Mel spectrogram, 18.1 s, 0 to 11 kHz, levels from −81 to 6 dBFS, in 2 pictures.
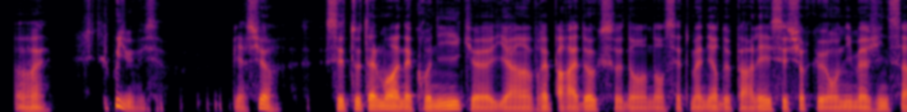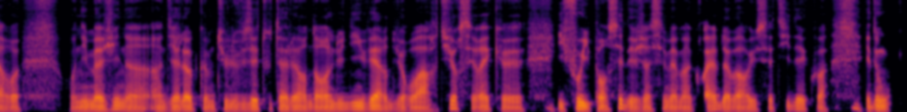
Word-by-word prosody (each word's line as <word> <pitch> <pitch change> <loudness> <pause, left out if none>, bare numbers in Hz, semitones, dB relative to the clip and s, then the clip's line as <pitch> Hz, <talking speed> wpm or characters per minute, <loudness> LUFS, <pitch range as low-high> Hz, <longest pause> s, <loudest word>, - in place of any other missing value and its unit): Ouais. 75 -1 -1 0.7
Oui - - +2
mais - - -12
c'est - - -11 0.7
bien 80 0 -4
sûr, - - +1 0.5
c'est - - +2
totalement 100 0 +4
anachronique, 90 +4 +2
heu, 80 0 +3
il 80 - -1
y 80 - 0
a 80 0 +2
un 80 0 +1
vrai 90 +3 0
paradoxe 85 +1 +1
dans 75 -1 -3
dans 75 -1 -4
cette 75 - -5
manière 80 +2 0
de 80 -2 -2
parler. 75 +5 0
C'est - - 0
sûr - - 0
qu'on 80 -1 0
imagine, 80 +4 0
ça 85 0 0
re 80 0 -1 0.5
on 75 - -4
imagine 90 +3 +2
un 80 -2 0
un 80 0 -2
dialogue, 90 +1 +2
comme 80 -1 -3
tu 85 - -3
le 85 0 -2
faisais 90 +2 +1
tout - - -10
à 90 -1 +3
l'heure, 90 -1 +1
dans 80 0 +2
l'univers 90 +1 +2
du 85 0 -4
roi 80 -2 +2
Arthur. 75 +10 -1
C'est 80 - 0
vrai 85 +2 +2
qu'il 75 -2 -2 0.4
faut 100 - +5
y 90 - +4
penser 85 0 +1
déjà. 80 0 0
C'est 80 - -2
même 80 -1 0
incroyable 95 +5 0
d'avoir 80 0 +2
eu 90 - -1
cette 85 - -4
idée, 95 0 -1
quoi - - -4 0.4
et - - +1
donc 90 -1 +2
80 Hz, 205 wpm, -25 LUFS, 80-90 Hz, 0.7 s, faut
